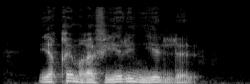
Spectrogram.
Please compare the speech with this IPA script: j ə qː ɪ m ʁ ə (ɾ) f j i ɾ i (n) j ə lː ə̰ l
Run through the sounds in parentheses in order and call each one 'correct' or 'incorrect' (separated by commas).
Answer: incorrect, correct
